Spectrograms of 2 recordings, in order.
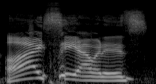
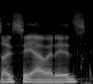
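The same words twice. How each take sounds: First: Higher, slower, in a hammed-up huff; drawn-out pretend indignation; mock offended. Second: Said in the usual way. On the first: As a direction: play wounded pride for laughs.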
